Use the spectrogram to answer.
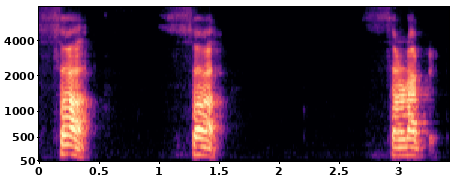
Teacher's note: दंत्य सकार के उच्चारण में जिह्वा दांतों पे जाके लगती है · स का उच्चारण दांतों में जिह्वा लगाकर किया जाता है, इसलिए इसे दंत्य सकार भी कहा जाता है।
